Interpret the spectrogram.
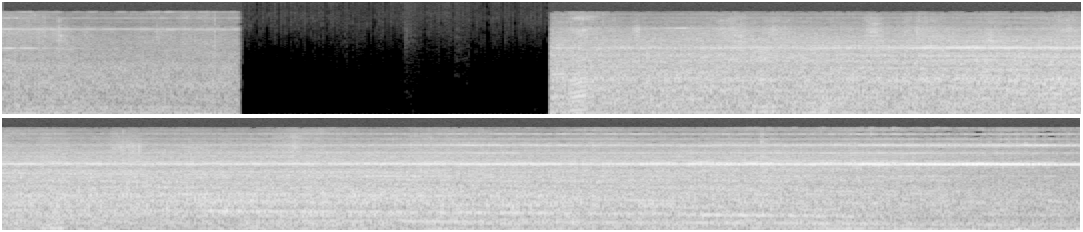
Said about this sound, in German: Okay, ich habe auch ganz viel Straßenbahngeräusche ehrlich gesagt aufgenommen. Live an der Domsheide war das. Von drinnen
